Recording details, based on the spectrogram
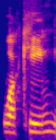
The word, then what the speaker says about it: Joaquin: Is it Joaquin Phoenix? – Joaquin, yep.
